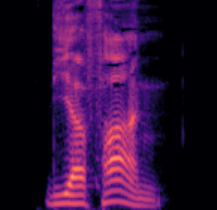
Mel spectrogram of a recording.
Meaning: diaphanous, translucent
- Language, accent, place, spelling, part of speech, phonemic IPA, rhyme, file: German, Germany, Berlin, diaphan, adjective, /diaˈfaːn/, -aːn, De-diaphan.ogg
